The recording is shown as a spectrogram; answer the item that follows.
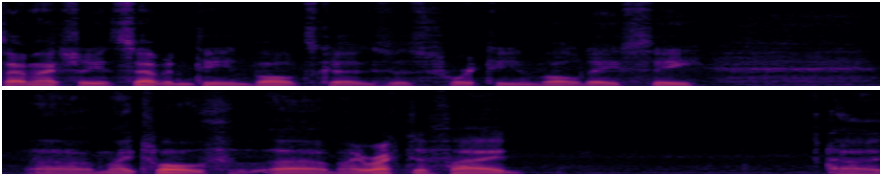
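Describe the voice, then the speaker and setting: A man with a notably low-pitched voice walks through a homemade electronics project as a hobbyist would. His delivery is unscripted and informal, with folksy phrasing, joking asides and a rambling path through the technical details. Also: darkish tone. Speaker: amateur radio hobbyist presenting his home-built project.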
